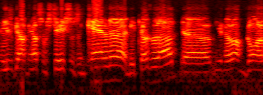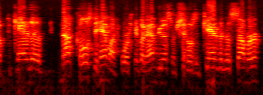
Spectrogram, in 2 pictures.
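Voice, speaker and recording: A man's voice: on the high side, fast talker, few pauses, bright, forceful tone, rough recording. A middle-aged man, a songwriter, chatting earnestly and humbly as a guest in an interview. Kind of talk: casual interview chat.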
